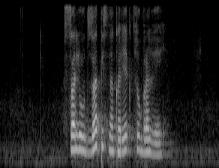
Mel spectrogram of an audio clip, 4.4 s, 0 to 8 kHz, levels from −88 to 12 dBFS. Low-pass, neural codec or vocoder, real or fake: 7.2 kHz; codec, 24 kHz, 3 kbps, HILCodec; fake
